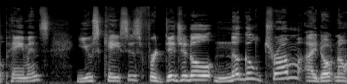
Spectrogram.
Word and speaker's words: ngultrum: the year 2023 so i just checked it's pronounced angultrum that's uh their currency so here's uh here's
